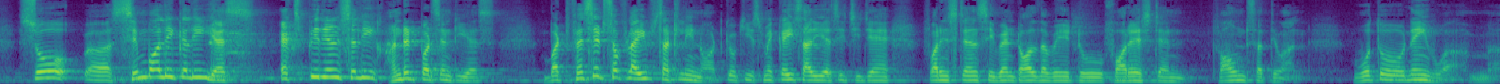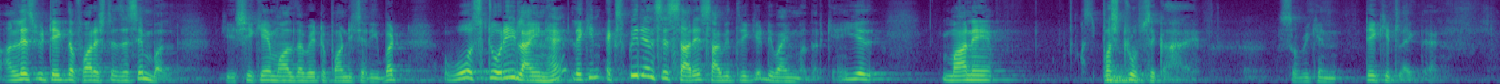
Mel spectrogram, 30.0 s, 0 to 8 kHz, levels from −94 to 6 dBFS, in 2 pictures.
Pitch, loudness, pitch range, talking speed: 160 Hz, -19 LUFS, 145-190 Hz, 160 wpm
